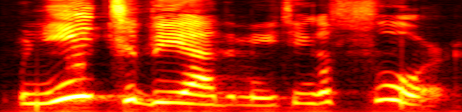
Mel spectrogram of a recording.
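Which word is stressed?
need. The word 'need' is stressed. "If we stress the word need"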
